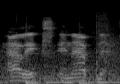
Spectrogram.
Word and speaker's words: Alex Inabnet: Welcome to Investories, Alex Inabnet.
